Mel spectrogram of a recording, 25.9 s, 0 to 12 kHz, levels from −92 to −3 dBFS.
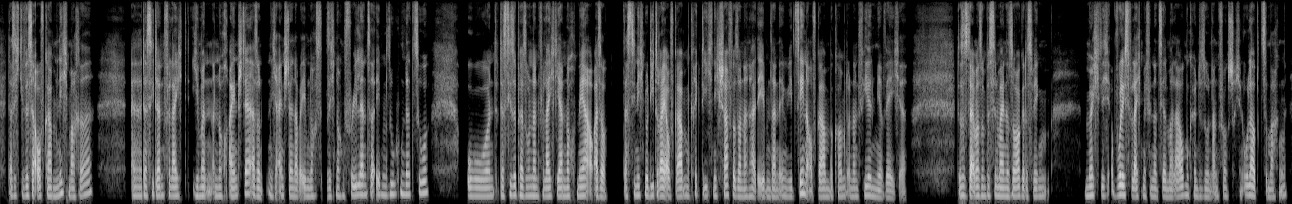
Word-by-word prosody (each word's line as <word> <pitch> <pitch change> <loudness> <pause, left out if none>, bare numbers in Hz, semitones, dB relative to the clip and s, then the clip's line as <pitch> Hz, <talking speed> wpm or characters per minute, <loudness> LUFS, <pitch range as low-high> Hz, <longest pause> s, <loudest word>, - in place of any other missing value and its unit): dass 145 - -1
ich 145 - 0
gewisse 150 -1 +4
Aufgaben 140 -1 +1
nicht 180 +7 0
mache, 150 +9 -3 0.7
äh, 150 -1 -3
dass 145 -1 +6
sie - - +5
dann 145 +1 +1
vielleicht 145 -1 0 0.2
jemanden 145 0 -3
noch 145 0 -5
einstellen, 145 +6 +3
also, 135 -3 0
nicht 155 -8 -4
einstellen, 145 -2 +2
aber 130 - -1
eben 135 - -3
noch 140 +1 -6 0.2
sich 135 0 -5
noch 145 -1 -7
'n - - -12
Freelancer 160 +2 0
eben 160 -1 -4
suchen 170 +3 -7
dazu. 185 +4 0 0.8
Und, 140 0 -3
dass 145 - +5
diese 155 -1 +2
Person 150 -1 -2
dann 145 -1 0
vielleicht 135 0 0
ja 140 0 +5
noch 140 0 -5
mehr 150 0 +4
au - - +2
also, 130 -3 +2 0.3
dass - - +3
sie - - +3
nicht 150 0 -2
nur 145 -2 -1
die 150 - -1
3 145 -2 +6
Aufgaben 135 +2 +2
kriegt, 155 +1 -6
die 145 - -5
ich - - -4
nicht 145 -1 +2
schaffe, 155 -1 +5
sondern 135 0 -3
halt - - 0
eben 135 0 -2
dann 130 -1 -2
irgendwie 135 0 -7
10 185 +5 +4
Aufgaben 130 0 0
bekommt 135 +3 -7
und - - -8
dann 135 0 -7
fehlen 150 0 -3
mir 120 -2 -6
welche. 115 -3 -5 1.0
Das 145 - -1
ist 150 - +6
da - - +10
immer 145 - +3
so 150 - -2
'n - - -9
bisschen 150 +1 +3
meine 140 -1 +2
Sorge, 140 +1 +2
deswegen 135 +1 -2 0.8
möchte 150 +2 -1
ich, 150 +2 -4
obwohl 160 +3 +3
ich's 155 - +7
vielleicht 130 -1 +1
mir 140 - -8
finanziell 135 0 -2
mal 125 -1 -6
erlauben 150 +3 -1
könnte, 135 -2 -9
so 130 0 -6
in 125 - -10
Anführungsstrichen, 140 -1 -2
Urlaub 155 -3 +1
zu - - +1
machen, - - -9
145 Hz, 205 wpm, -26 LUFS, 135-150 Hz, 1.0 s, da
